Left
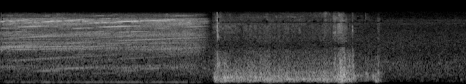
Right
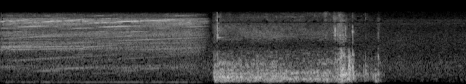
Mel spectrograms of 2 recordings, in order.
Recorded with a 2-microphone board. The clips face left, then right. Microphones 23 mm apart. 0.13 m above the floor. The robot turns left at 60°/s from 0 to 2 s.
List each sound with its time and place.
2.1 s a drawer: 70° right (ahead or behind)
